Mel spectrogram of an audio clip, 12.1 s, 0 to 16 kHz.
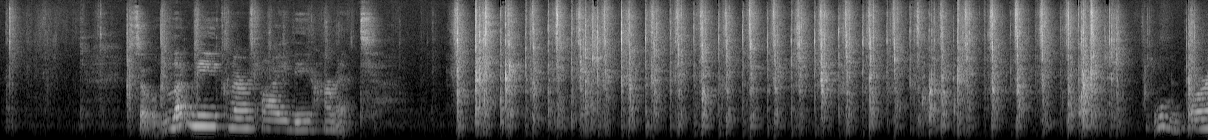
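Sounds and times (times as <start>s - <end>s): cards being shuffled: 4.3s - 12.0s.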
